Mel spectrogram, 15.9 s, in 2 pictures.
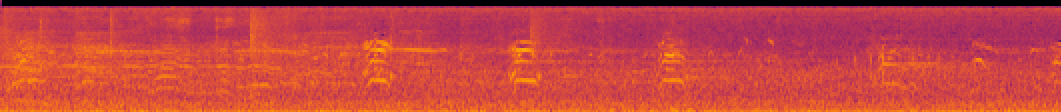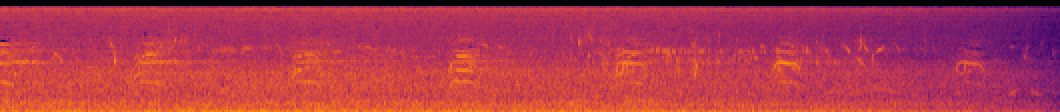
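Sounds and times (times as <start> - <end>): low rumble: 0.0 - 15.7
bird calling: 0.0 - 15.9.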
